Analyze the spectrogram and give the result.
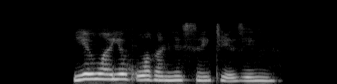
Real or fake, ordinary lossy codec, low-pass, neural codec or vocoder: fake; Opus, 32 kbps; 7.2 kHz; codec, 24 kHz, 1 kbps, SNAC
